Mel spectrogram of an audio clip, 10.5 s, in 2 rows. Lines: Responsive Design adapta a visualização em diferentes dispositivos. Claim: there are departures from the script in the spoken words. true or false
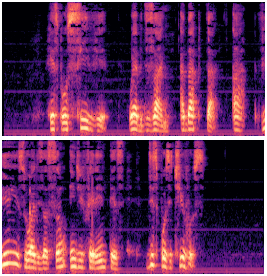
true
